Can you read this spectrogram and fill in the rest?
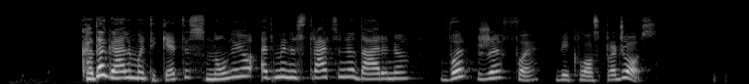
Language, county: Lithuanian, Vilnius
